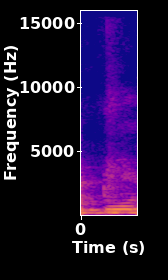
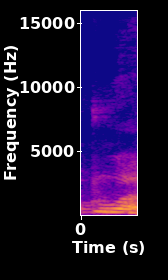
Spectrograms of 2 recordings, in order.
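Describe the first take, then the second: First: टूर as toor, with final R; sounded R. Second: टूर as too-uh, no R; dropped R. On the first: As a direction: end टूर on a clear R. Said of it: "टूर नहीं होता है". (टूर में र साफ़) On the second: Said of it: "टूर होता है". (टूर को टूअ बोलें) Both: Shown as a demonstration.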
